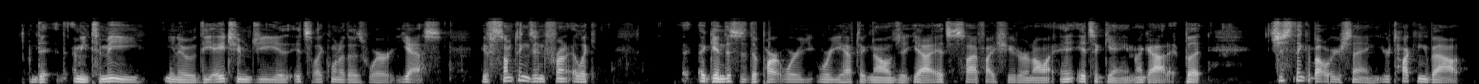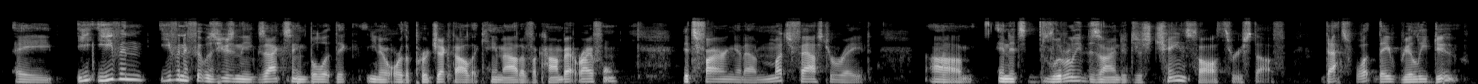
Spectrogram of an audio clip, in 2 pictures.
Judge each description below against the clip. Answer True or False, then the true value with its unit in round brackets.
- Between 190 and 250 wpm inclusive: True (205 wpm)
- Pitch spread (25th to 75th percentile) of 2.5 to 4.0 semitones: True (3.4 semitones)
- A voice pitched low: True (120 Hz)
